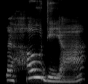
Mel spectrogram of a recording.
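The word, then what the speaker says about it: להודיע: with the hay and here with the hay. They're a hay, not a chet. So lehodia. The Chodia, yes. Lehodia. The Chodia. So you're still having back of the throat sound. You just want to open the hodia. The Chodia. There it is, right.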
